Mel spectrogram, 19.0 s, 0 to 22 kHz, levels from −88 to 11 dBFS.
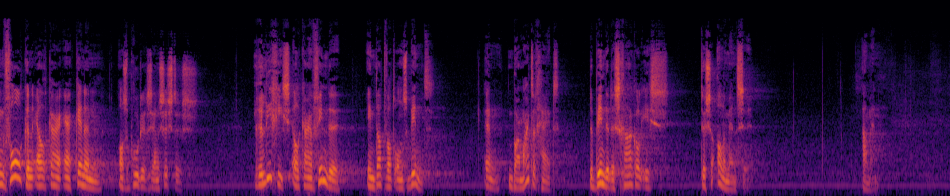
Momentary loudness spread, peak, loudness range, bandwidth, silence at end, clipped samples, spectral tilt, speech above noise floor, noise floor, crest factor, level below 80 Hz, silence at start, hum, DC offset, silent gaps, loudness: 16 LU; -2 dBFS; 8 LU; 15.5 kHz; 1.4 s; under 0.1%; -3 dB/octave; 33 dB; -58 dBFS; 24 dB; -68 dBFS; 0 s; none; under 0.1%; none; -24 LUFS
